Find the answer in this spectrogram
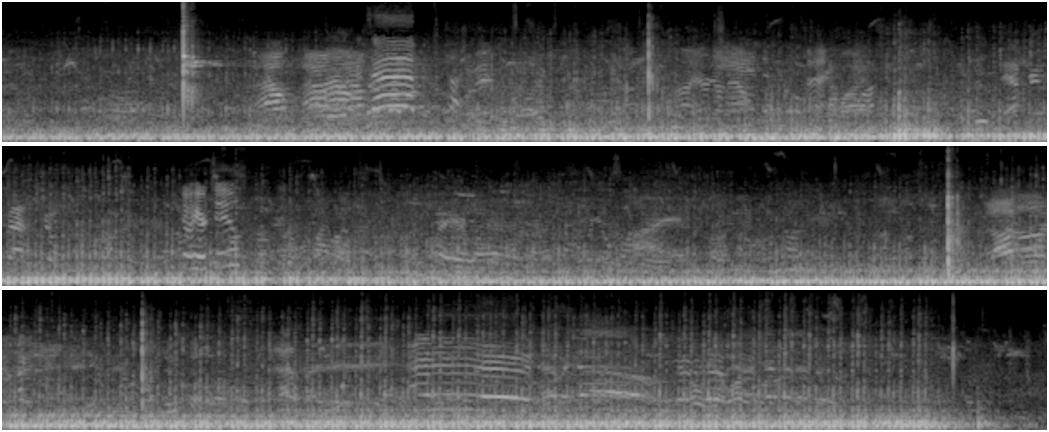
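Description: Voices shouting and calling out in short bursts around a baseball field, over a steady low rumble. A few sharp knocks come through, one about two seconds in and one about twenty seconds in.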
